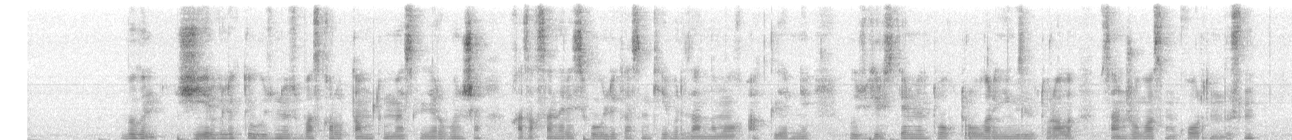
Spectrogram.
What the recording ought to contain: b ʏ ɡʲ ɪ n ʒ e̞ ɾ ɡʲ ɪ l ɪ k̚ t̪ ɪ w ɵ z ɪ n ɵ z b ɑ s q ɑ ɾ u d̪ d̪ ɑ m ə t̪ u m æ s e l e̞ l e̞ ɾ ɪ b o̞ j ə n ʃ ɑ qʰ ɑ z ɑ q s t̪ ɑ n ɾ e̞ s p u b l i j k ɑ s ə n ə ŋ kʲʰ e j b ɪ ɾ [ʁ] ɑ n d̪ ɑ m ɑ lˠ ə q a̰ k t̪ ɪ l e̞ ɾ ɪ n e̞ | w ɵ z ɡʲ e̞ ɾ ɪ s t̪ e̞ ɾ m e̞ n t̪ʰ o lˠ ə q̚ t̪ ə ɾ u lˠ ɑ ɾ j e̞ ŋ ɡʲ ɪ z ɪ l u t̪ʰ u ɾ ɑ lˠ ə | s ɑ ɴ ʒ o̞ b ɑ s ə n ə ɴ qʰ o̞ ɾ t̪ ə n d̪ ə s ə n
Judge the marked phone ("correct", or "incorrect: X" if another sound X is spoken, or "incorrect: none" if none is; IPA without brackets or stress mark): incorrect: z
